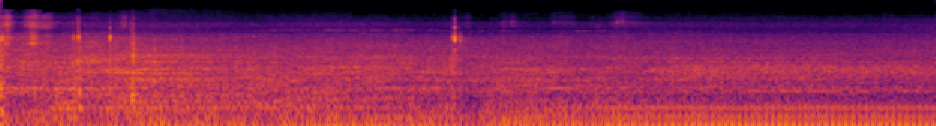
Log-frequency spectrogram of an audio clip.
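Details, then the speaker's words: Neglected Alfa Romeo Spider, first start after months unused, started by bridging the relay: steady, smooth deep low rumble with no misses or knocks and no oil starvation; normal running. "You hear how it's just so smooth, this engine. It hasn't started in months and months and months."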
